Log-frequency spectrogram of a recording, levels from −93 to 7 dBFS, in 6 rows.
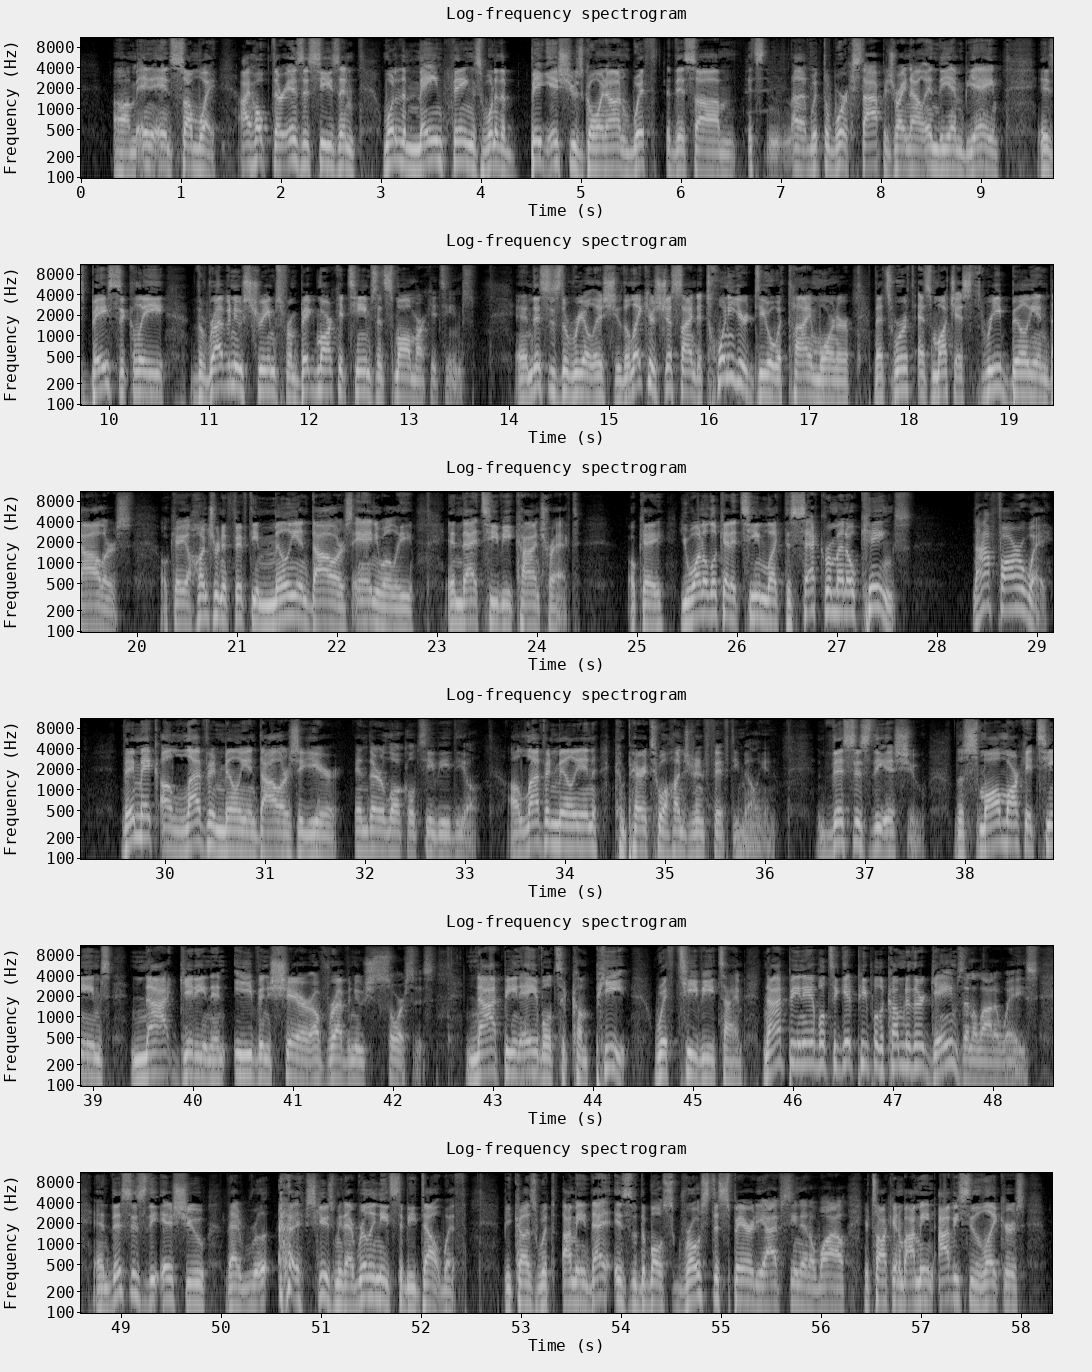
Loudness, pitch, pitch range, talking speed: -23 LUFS, 135 Hz, 120-155 Hz, 200 wpm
